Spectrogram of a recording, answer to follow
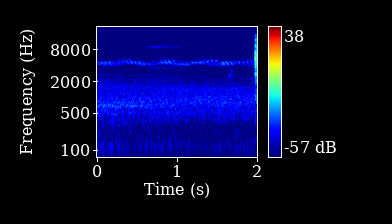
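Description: Faint, steady high-pitched trilling of insects in the background, with one short sharp click near the end.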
